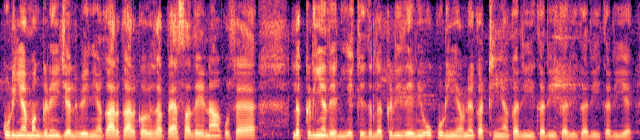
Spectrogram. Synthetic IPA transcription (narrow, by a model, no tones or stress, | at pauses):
kʊɽɪjãːməŋɡɽẽːĩːt͡ʃəlbeːnijãːkəɾkəɾkəʊsɛːpɛːsaːd̪eːnaːkʊsɛː | ləkːɽɪjãːd̪eːnĩːɪkɪkləkːɽiːd̪eːniːoːkʊɽɪjãːʊnẽːkəʈʰːijãːkəɾiːkəɾiːkəɾiːkəɾiːkəɾiːɛː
